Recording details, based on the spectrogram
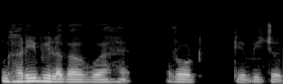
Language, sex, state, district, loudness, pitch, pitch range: Hindi, male, Uttar Pradesh, Etah, -21 LUFS, 115 Hz, 110-130 Hz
